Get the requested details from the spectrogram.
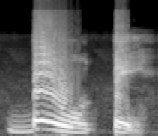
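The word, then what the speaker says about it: Δεῦτε: A outra sílaba, tal, epsilon. T. Deu-te.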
